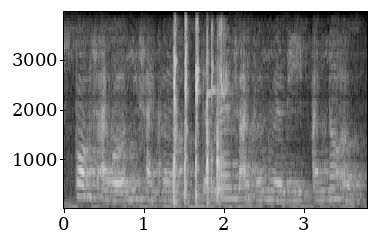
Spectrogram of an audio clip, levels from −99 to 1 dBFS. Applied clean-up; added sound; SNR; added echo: none; Glass; -3 dB; reverberation time 0.8 s.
